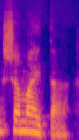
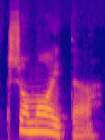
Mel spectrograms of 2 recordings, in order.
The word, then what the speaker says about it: Shamoita: And I was saying Shamaita. And she said that, it happens, most of people, they call me Shamayita or something. But it is, pronounced it's a basically Bangla word. I don't know if you would be able to pronounce it. It's Shamoita. So to keep it on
